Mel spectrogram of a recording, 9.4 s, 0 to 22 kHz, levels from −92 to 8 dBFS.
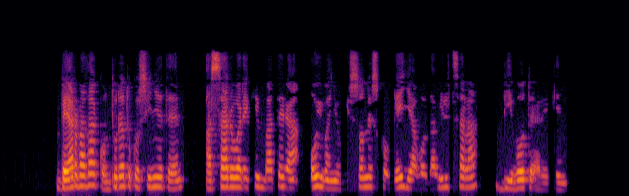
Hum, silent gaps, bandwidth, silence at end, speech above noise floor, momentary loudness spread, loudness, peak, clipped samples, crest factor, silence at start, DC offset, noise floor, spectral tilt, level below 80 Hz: none; none; 7.8 kHz; 0.95 s; 58 dB; 12 LU; -25 LUFS; -4 dBFS; under 0.1%; 22 dB; 0.85 s; under 0.1%; -83 dBFS; -4.5 dB/octave; -78 dBFS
